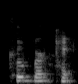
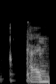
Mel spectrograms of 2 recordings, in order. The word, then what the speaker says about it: Kuiper: star using the NASA Cooper, I can never pronounce that name, Airborne Observatory. Is that Kuiper? Kuiper. Thank you. The U is pronounced as an A.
